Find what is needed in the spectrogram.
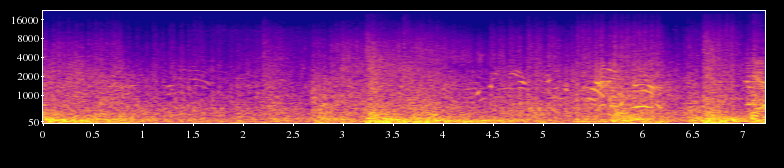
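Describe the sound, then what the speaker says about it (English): Artillery shells pound a battlefield in Company of Heroes, with US forces clashing against Panzer Elite armor, a dense, continuous rumble of explosions and gunfire rolling on without pause for several seconds. "Artillery raining on in."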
